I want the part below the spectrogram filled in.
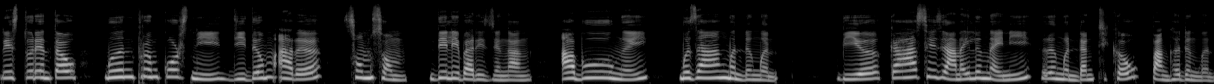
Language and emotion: Bodo, happy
